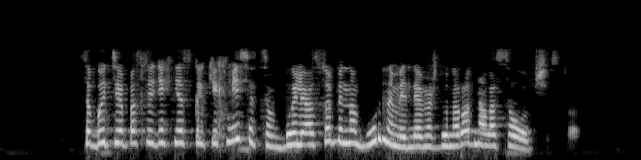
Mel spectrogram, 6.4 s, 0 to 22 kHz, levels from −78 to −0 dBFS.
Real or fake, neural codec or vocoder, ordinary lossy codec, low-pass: fake; vocoder, 44.1 kHz, 128 mel bands every 256 samples, BigVGAN v2; AAC, 48 kbps; 7.2 kHz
